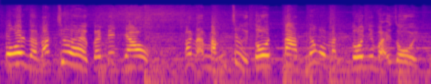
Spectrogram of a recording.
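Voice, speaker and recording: A woman's voice: high voice, lively intonation, rapid-fire, over music. A young actress playing a blunt, defiant young woman who answers back firmly and coldly. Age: young adult. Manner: blunt, cold, firm retorts.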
